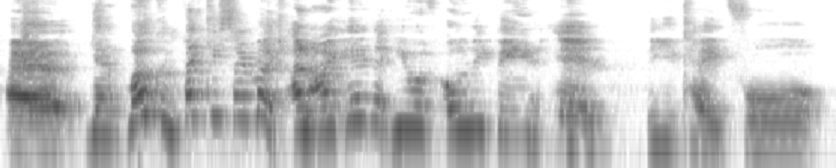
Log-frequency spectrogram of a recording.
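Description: A woman's voice: high voice, big pitch swings, moderate pace, fairly bright tone. Chatty woman, self-mocking, roomy. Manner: chatty, self-deprecating, giggly. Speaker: podcast host. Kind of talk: casual podcast chat. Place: small flat.

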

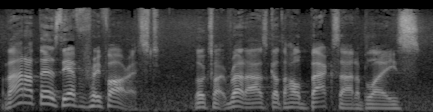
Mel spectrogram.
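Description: A man's voice: mid-range voice, big pitch swings, brisk, a bit bright, a little hiss or hum, voice pushed up. A man voicing a brash male pegasus who talks in a blunt, folksy drawl, in an audiobook. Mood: matter-of-fact.

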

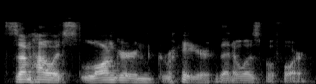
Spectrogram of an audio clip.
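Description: Male podcast co-host, husky and on the low side, dull lo-fi sound, casual chat. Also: steady tone, normal speed, fairly bright tone. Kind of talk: casual pop-culture chat.

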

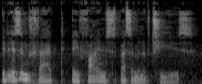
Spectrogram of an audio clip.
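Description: A man voicing a formal, deadpan male security guard who speaks in precise, stiff sentences. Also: lowish voice, unhurried, slightly rough, full character voice.

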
